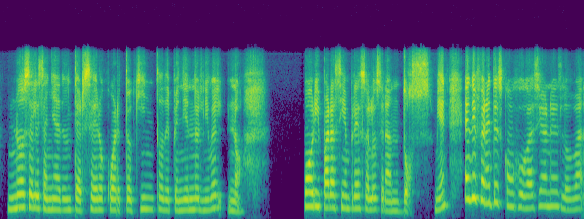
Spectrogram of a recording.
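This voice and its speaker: A woman teaching a Japanese class, patient and repeating each example slowly. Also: mid-range voice. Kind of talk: online class lesson.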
